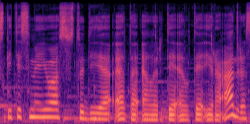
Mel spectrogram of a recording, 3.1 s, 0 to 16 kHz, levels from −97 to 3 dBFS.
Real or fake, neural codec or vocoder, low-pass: real; none; 14.4 kHz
